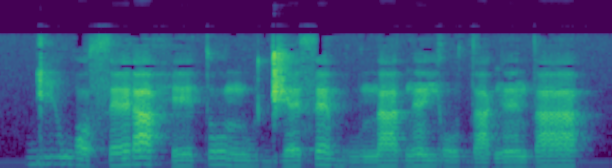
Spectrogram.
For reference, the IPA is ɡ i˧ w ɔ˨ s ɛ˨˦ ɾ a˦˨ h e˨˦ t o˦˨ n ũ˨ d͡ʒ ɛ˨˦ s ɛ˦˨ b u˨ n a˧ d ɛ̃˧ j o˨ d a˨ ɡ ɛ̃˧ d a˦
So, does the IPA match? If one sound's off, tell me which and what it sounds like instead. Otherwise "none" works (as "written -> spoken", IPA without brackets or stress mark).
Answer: ũ˨ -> u˨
